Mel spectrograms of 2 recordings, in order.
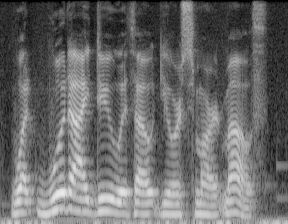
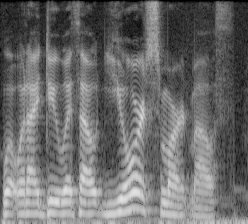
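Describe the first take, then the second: First: The stress is on "would". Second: The stress is on "your".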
